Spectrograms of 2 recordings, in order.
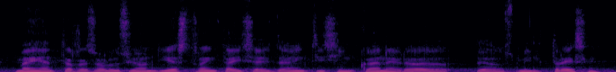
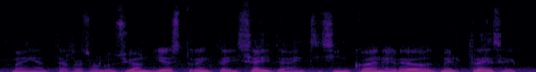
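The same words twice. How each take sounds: The two takes are said the same way.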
